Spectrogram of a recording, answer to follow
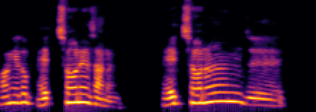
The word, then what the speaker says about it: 배천: 사건인데 사건의 개헌은 그 어 황해도 배천 사는 배천 이제 휠 100자 내천 자를 쓰는 그까 사실 한자 음들로 하면 천인데 우리 발음으로 우리 음으로 천으로 읽습니다 그니까 우리나라 지병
